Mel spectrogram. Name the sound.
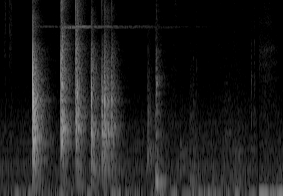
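coin dropping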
